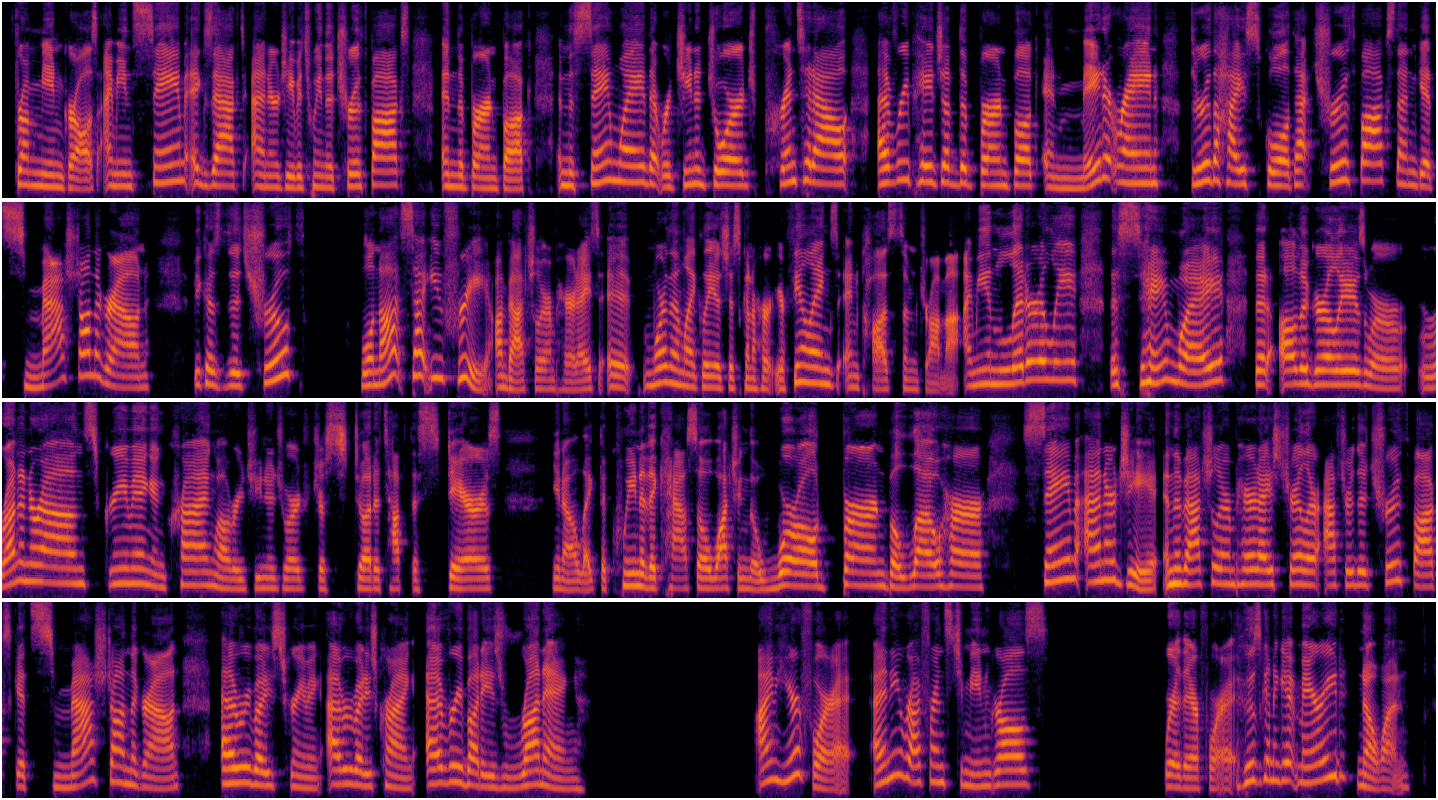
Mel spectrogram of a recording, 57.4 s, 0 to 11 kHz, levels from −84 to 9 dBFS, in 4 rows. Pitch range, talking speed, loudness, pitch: 185-260 Hz, 165 wpm, -17 LUFS, 225 Hz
